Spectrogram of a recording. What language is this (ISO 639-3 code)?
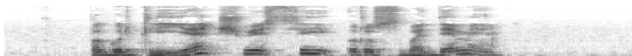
lit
